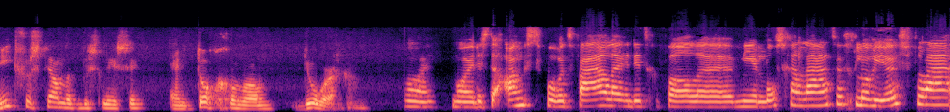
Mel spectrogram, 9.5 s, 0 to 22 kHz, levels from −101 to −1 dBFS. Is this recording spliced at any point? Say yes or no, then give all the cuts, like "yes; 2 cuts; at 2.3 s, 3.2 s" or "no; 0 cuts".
no; 0 cuts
